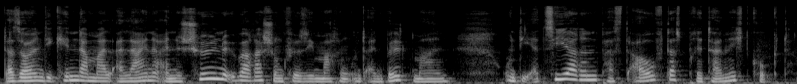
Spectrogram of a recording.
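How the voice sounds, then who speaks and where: A woman reading a children's storybook aloud in a calm, gently expressive way. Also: low-pitched, normal speed. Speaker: narrator.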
